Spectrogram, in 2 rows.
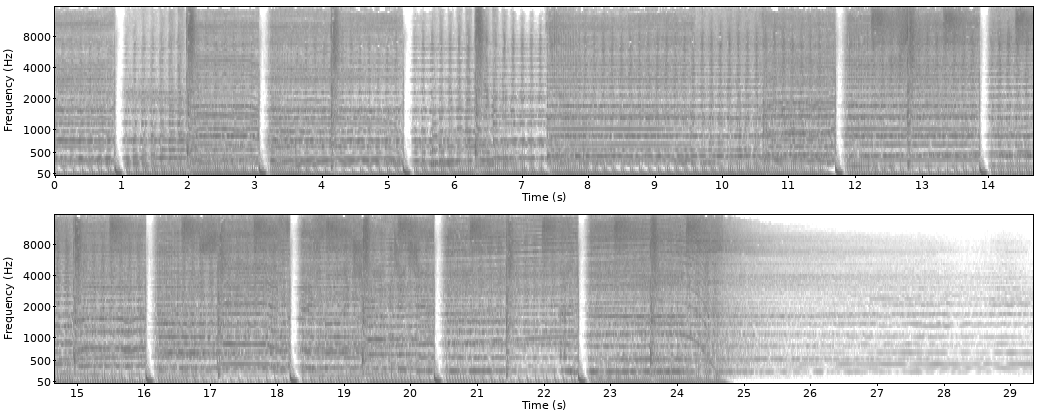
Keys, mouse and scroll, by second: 0.6 ctrl+z, 1.0 middle click, 1.8-3.3 drag, 4.0-5.7 drag, 6.1 middle click, 7.0 middle click, 7.4 middle click, 8.4 middle click, 10.2-12.6 drag, 13.3-14.6 drag, 15.1 middle click, 15.8 middle click, 16.9 click, 17.9 middle click, 19.2 Tab, 19.6 middle click, 20.1 middle click, 21.2 Tab, 23.3 middle click, 24.6 middle click, 26.4 ctrl+r, 27.6 click, 28.2 middle click.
